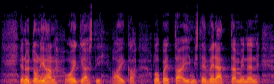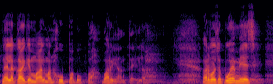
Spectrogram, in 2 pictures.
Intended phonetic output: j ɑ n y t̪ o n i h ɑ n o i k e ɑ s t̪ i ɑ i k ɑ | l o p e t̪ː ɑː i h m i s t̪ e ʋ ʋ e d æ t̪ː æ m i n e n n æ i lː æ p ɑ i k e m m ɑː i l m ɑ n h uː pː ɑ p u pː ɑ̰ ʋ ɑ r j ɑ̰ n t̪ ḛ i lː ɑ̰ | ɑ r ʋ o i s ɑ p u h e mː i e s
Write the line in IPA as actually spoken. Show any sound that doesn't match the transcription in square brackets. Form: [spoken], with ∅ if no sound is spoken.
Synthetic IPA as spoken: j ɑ n y t̪ o n i h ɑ n o i k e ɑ s t̪ i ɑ i k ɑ | l o p e t̪ː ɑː i h m i s t̪ e ʋ ʋ e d æ t̪ː æ m i n e n n æ i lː æ [k] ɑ i k e m m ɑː i l m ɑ n h [u] pː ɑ p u pː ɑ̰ ʋ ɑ r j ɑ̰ n t̪ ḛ i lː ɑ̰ | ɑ r ʋ o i s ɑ p u h e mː i e s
